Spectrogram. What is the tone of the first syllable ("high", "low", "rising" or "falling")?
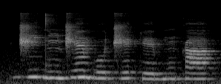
high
